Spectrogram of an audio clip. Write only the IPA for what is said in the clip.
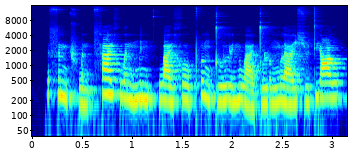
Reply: s ə˥˩ n ʈ͡ʂʰ w ə˩ n t͡sʰ a˥ ɪ̯ x w ə˥˧ n m i˥˧ n pʰ w a˥˧ ɪ̯ x o˥˧ ʊ̯ pʰ ɤ˥˩ ŋ t̪ u˧˥ l y˧˥ n w a˨˩ ɪ̯ t̪ u˦ ɻ ɤ˧˥ ŋ l a˧˥ ɪ̯ ɕ y˧˥ t̪ j ɑ˥ ʊ̯

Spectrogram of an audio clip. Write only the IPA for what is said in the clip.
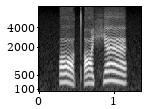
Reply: ɒ˥˩ tʼ ɑ˥˧ ç æ˥˧

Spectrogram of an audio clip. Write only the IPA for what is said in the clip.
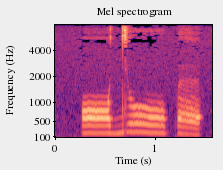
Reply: ɔ dʲ oː p ɛ

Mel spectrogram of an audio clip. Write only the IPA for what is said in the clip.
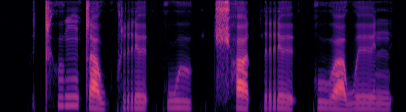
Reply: tʰ ɯ˥˩ ŋ t a˨˩ w k r e˨˩ ʔ k w ɯː˨˩ k̚ t͡ɕʰ a˨˩ t̚ r e˨˩ ʔ k u˨˩ a̯ w e˧ n

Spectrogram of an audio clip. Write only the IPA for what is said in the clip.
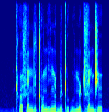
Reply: ʈʰ ɵ s e n d ʉ tʼ u n i̤ n ʉ b ʉ ʈ ɾ ṳ ɠ ṳ m ʉ ʈ z e n d͡ʒ ɨ

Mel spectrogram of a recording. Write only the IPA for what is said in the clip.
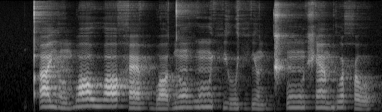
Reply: qʼ æ˦ j õ˨ b ɒː˦ w ɒː˦ h æ˨ v b ɒ˨ d õ˦ v ũː˦ fʲ uː˨ fʲ õ˨ d t͡ʃʼ ũː˦ ʃ æ̃˦ b u˦ ħ o˨

